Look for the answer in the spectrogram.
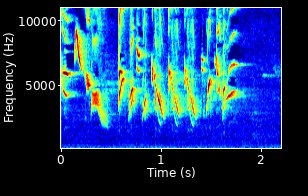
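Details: European goldfinch singing: a rapid run of bright, twittering chirps and liquid trills, dense at first, with a pause before a second burst of high tinkling notes that fades out.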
